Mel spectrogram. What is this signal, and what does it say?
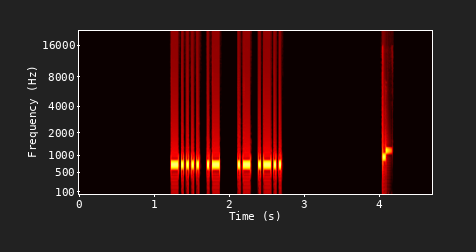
Morse code, heard as a keyed tone, about 36 wpm, 690 Hz. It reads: 6A AL
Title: Field Day Exchanges Encore - 35wpm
